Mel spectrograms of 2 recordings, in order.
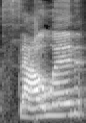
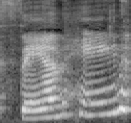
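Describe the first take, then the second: First: It is said with its traditional, non-spelled pronunciation. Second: It is said the way its letters are spelled. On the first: "it's pronounced Samhain" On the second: "it's spelt like Samhain"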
